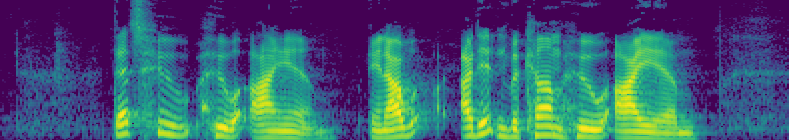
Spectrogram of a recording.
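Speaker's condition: Stuttering; persistent stutter, self-described stubborn stutterer; stutters during sermon; stuttered on word Hellenist, audience must wait until words come out; repeated words, prolonged sounds

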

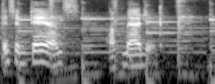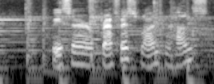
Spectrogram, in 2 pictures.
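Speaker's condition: Down syndrome; diagnosed disability

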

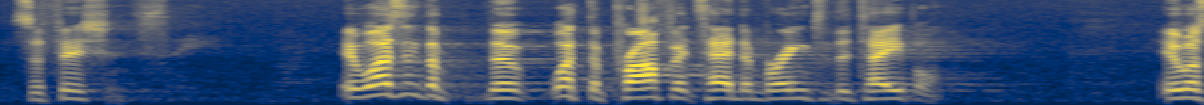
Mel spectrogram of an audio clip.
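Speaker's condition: No condition

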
